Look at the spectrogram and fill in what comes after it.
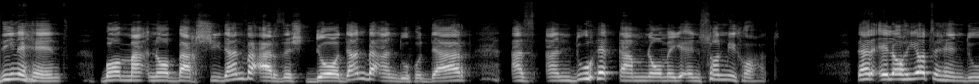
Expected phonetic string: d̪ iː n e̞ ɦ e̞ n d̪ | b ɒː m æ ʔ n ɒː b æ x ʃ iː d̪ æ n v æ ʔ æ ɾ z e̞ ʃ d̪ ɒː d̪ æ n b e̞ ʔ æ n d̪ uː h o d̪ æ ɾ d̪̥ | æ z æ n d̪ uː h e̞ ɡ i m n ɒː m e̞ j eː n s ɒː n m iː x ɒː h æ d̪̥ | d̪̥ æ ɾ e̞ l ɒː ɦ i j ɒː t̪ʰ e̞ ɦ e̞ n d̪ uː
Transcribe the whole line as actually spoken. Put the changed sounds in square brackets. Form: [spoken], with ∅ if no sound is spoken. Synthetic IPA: d̪ iː n e̞ ɦ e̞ n d̪ | b ɒː m æ ʔ n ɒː b æ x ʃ iː d̪ æ n v æ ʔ æ ɾ z e̞ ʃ d̪ ɒː d̪ æ n b e̞ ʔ æ n d̪ uː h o d̪ æ ɾ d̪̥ | æ z æ n d̪ uː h e̞ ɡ [æ] m n ɒː m e̞ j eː n s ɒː n m iː x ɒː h æ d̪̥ | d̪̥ æ ɾ e̞ l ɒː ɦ i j ɒː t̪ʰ e̞ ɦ e̞ n d̪ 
